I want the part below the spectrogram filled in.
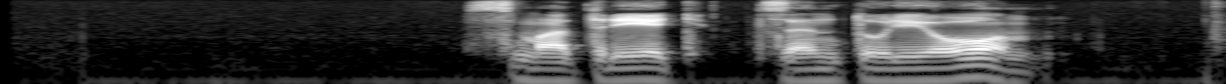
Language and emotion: Russian, positive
